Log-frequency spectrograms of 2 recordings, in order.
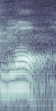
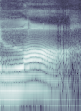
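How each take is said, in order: First: Said in the usual way. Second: "law" drawn out as a careful, awkward attempt; effortful "law". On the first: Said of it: "It's hard for me to say law". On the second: Shown as a demonstration. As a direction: strain to say "law" properly, stretching the vowel. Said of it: "It just doesn't come out right".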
